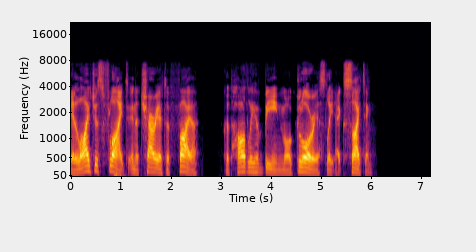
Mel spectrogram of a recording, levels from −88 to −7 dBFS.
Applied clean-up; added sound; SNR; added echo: none; none; none; none.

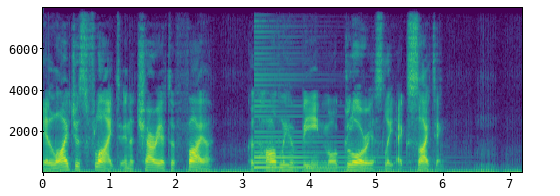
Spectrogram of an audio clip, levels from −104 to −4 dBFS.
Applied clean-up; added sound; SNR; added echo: none; Acoustic guitar + Purr; 12 dB; none.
